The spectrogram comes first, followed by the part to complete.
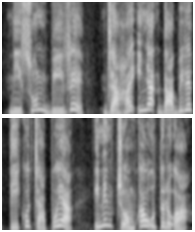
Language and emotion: Santali, surprised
